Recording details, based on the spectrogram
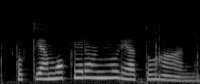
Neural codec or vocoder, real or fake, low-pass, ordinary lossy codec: codec, 16 kHz, 4 kbps, FunCodec, trained on LibriTTS, 50 frames a second; fake; none; none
